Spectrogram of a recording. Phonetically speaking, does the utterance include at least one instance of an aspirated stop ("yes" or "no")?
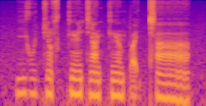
yes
